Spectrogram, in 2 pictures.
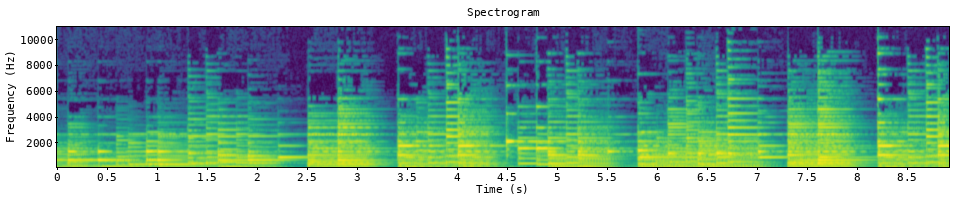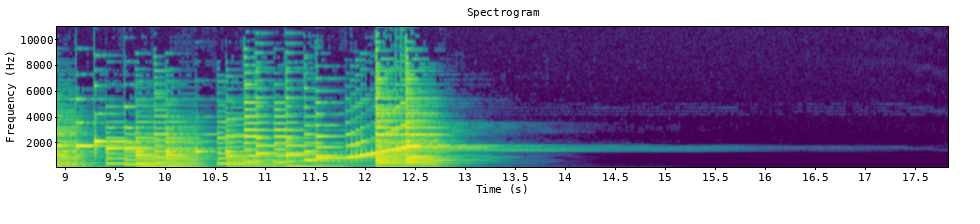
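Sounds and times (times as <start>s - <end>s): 
piano duet: 0.0s - 13.6s.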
